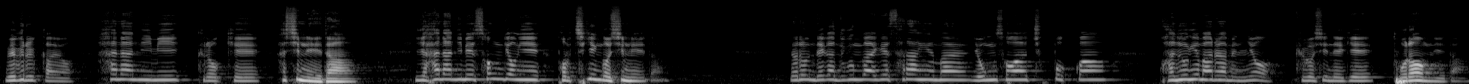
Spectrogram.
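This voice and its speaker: Emphatic high-voiced male pastor preaching. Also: normal speed, darkish tone. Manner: emphatic preaching, acts out quoted speech. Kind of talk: sermon.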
